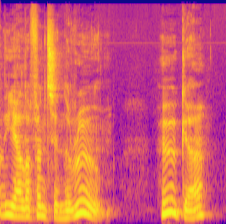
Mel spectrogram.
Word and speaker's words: hygge: Hygge, pronounced "hoo-ga", is maybe, probably, one of the most overhyped trends to ever exist.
